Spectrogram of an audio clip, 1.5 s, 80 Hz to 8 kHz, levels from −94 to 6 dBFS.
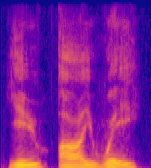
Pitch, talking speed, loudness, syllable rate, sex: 130 Hz, 120 wpm, -12 LUFS, 2.4 syllables/s, male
